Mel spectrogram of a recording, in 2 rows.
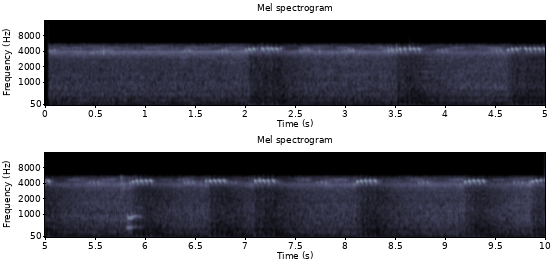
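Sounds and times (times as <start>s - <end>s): crickets chirping: 0.1s - 10.0s
steady high insect tone: 0.1s - 10.0s.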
